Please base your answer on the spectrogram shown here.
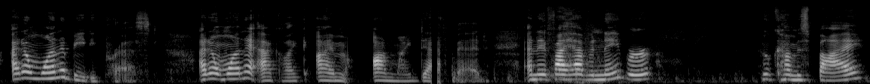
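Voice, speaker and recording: A woman in her sixties chatting casually on a livestream while she does her makeup, rambling from one tangent to the next and sometimes dropping to a soft murmur. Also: on the high side. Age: 60s. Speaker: livestream host.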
